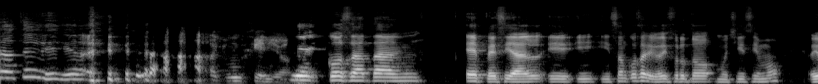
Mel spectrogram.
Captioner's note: laughs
